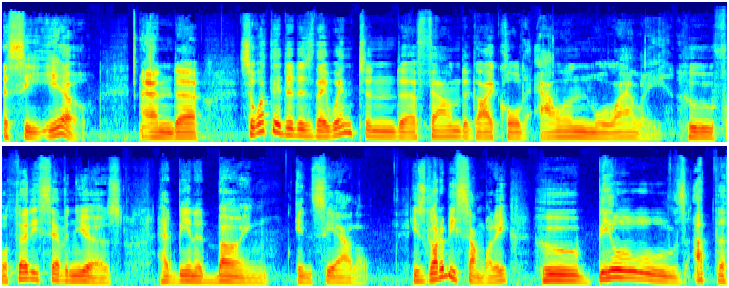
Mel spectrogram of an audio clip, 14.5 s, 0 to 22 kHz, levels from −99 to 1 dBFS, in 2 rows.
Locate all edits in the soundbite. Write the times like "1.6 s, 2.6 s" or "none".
1.3 s, 11.3 s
